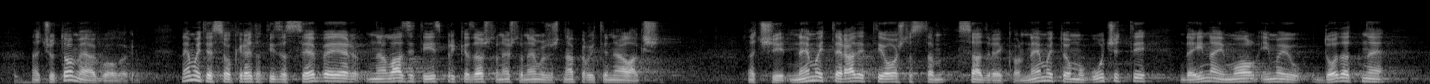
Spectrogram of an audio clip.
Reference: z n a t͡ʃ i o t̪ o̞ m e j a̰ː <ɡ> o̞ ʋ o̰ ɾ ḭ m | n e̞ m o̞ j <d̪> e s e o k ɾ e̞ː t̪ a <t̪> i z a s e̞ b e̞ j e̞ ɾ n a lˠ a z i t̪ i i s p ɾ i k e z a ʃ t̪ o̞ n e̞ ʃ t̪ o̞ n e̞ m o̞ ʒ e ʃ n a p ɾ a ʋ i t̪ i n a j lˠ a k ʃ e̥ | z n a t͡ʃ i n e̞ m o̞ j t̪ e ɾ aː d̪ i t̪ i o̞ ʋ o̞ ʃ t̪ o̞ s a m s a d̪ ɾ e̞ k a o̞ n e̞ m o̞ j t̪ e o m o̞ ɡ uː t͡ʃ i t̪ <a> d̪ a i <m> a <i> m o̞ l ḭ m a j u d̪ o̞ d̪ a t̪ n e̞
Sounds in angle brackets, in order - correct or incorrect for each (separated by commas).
correct, incorrect, correct, incorrect, incorrect, correct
